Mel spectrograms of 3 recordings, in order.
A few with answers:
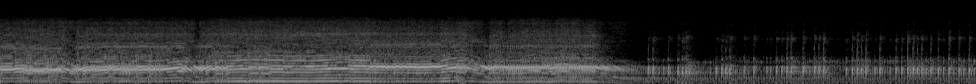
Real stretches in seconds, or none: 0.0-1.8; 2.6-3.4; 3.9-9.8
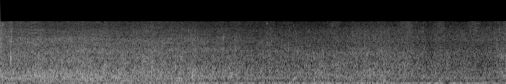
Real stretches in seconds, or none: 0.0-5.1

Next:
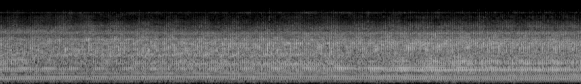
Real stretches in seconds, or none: 0.9-1.3; 4.8-5.8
